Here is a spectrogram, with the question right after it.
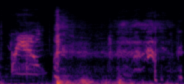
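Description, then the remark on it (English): A person imitates a cat's meow with a single drawn-out, wavering mew, followed by scuffling noises and some voice-like sounds. “No, you got to do the cat.”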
